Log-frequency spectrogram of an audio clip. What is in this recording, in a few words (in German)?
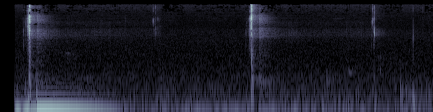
Feuerzeug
